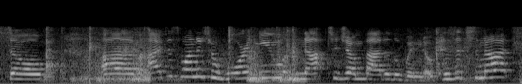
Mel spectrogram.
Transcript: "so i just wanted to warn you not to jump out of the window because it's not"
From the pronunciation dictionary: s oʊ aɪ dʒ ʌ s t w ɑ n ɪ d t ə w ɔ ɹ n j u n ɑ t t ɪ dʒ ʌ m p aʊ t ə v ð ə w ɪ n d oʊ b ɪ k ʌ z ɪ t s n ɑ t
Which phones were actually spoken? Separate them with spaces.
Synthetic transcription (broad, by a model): s oʊ aɪ dʒ ʌ s t w ɑ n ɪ d t ə w ɔ ɹ n j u n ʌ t t ɪ dʒ ʌ m p aʊ t ə v ð ə w ɪ n d oʊ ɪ k ʌ z ɪ t s n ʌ t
